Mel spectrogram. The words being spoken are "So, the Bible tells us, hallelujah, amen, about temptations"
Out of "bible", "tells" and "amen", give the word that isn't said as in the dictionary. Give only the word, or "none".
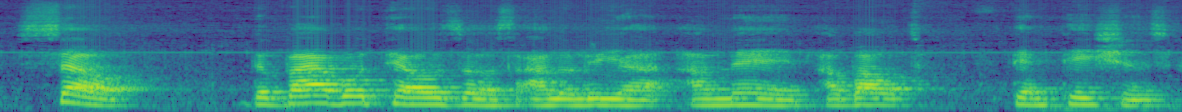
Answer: none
